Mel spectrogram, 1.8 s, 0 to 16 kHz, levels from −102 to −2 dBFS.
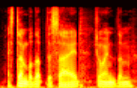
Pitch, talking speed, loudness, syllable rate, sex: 90 Hz, 230 wpm, -17 LUFS, 6.0 syllables/s, male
